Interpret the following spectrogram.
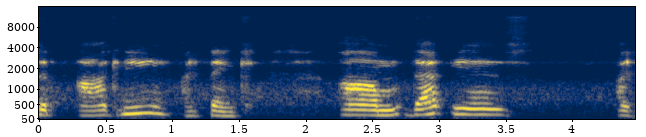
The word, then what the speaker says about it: Agni: It looks like it's pronounced Agni. I think Agni is what it looks like.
